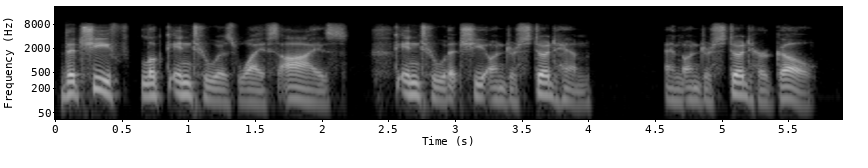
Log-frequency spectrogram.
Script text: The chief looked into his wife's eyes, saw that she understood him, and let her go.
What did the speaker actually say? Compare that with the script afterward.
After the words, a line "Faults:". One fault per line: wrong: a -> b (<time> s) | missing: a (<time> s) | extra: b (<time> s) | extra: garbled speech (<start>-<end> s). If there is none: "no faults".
The chief looked into his wife's eyes, into that she understood him, and understood her go.
Faults:
wrong: saw -> into (2.6 s)
wrong: let -> understood (4.7 s)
